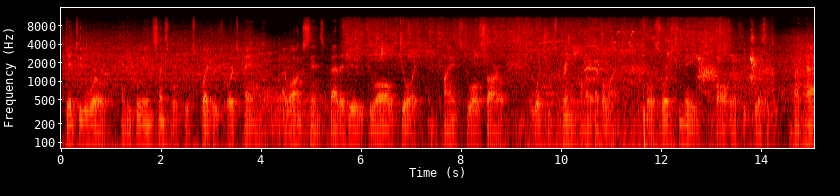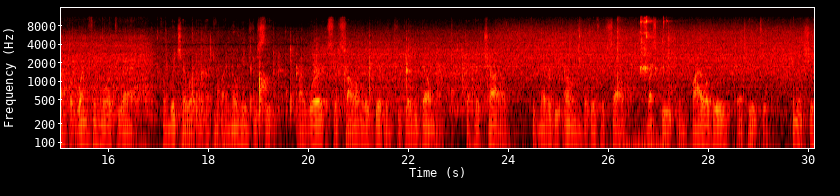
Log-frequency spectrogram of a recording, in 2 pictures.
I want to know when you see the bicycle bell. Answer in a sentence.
The bicycle bell can be heard from 26.1 to 27.1 s.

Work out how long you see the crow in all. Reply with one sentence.
You can hear the crow for 6 seconds altogether.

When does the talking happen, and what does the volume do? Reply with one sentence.
The talking can be heard from 0.0 to 30.0 s, at a steady volume.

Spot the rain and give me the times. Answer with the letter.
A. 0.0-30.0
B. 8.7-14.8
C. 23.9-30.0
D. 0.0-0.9
A.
